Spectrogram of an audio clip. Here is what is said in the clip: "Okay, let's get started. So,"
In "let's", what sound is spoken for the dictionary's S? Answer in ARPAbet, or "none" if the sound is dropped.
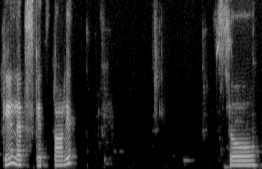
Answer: S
